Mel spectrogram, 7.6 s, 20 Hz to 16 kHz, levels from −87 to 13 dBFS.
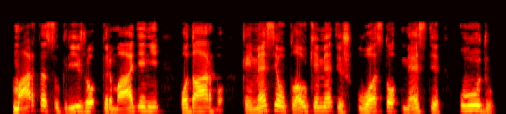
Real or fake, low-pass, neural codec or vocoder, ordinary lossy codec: real; 7.2 kHz; none; AAC, 96 kbps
